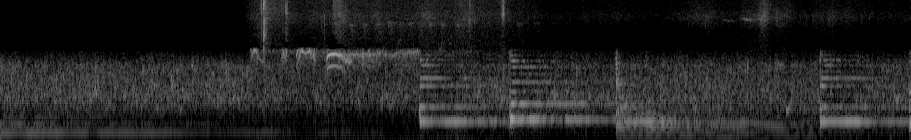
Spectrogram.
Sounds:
Environmental noise

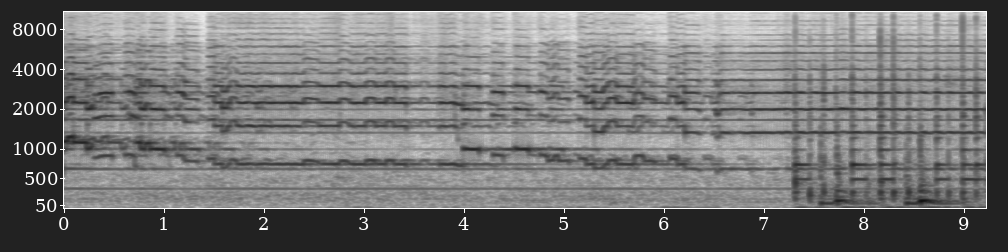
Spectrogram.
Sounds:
Music

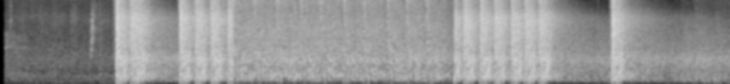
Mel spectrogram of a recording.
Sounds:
Gunshot

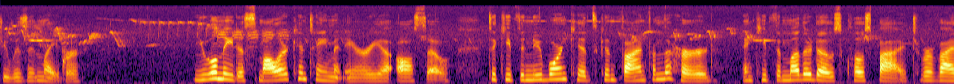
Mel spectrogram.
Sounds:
Speech

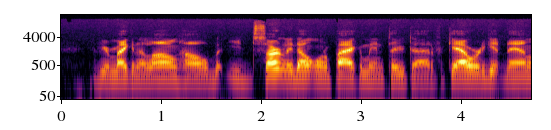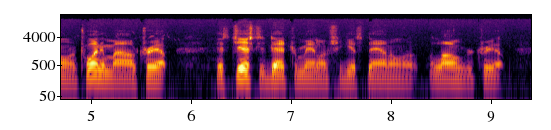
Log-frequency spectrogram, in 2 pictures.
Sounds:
Speech

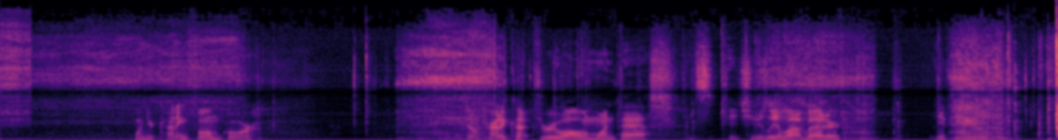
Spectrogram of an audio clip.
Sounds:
Speech

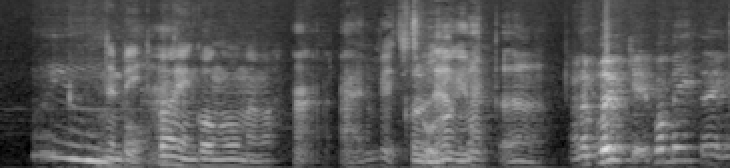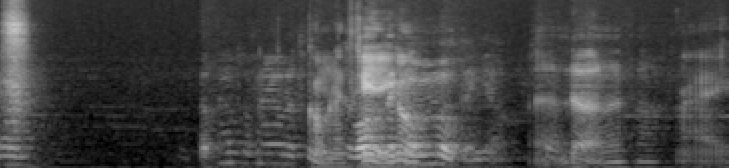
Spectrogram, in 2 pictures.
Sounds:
Speech

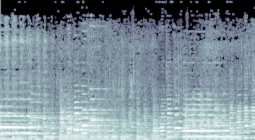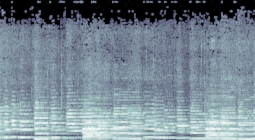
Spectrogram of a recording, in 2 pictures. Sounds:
Flute, Wind instrument, Clarinet, Music

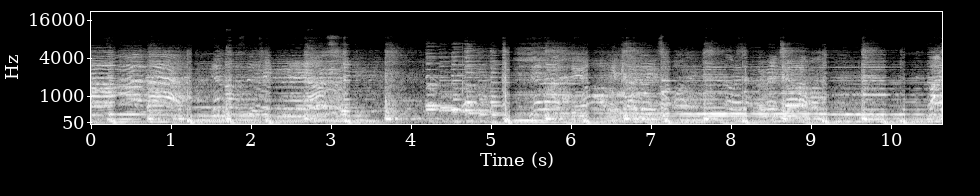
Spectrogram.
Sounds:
Singing

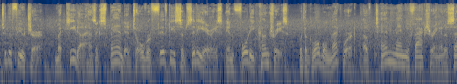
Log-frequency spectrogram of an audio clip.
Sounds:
Music, Speech

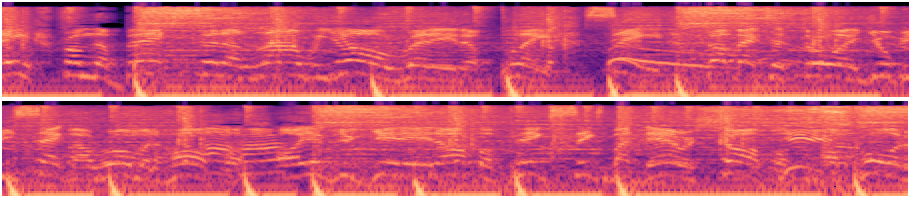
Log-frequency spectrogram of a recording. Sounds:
Music

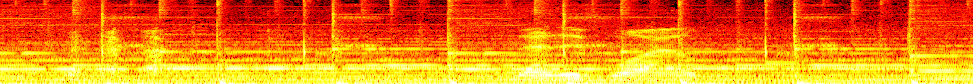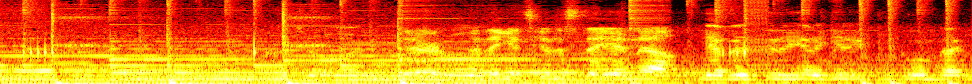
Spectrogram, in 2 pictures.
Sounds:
Music, Speech

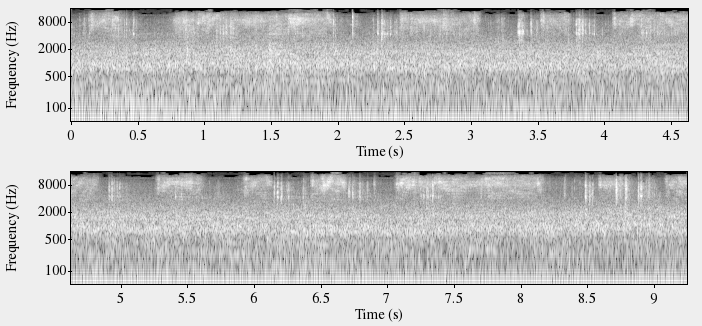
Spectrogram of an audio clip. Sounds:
Spray

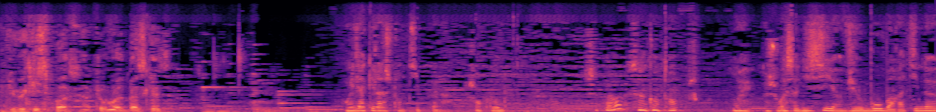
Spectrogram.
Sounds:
Speech, Music

